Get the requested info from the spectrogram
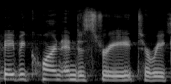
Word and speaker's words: Quorn: This is corn with a Q, but it's pronounced corn.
